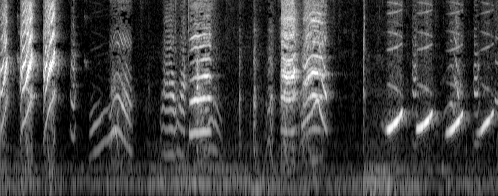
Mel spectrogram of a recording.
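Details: Ringneck parrots, three kept as pets, giving mixed squeaks and harsh chatter, then a series of four short rising chirps repeated about every third of a second near the end.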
